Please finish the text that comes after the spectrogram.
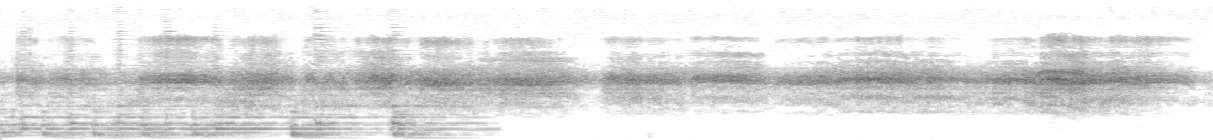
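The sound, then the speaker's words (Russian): A large flock of ravens caws loudly and without pause for the whole stretch, harsh overlapping calls forming a dense, raucous din, with deeper croaking mixed in during the first few seconds. “Уйми, ворон, мужик, тотчас уйми!”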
